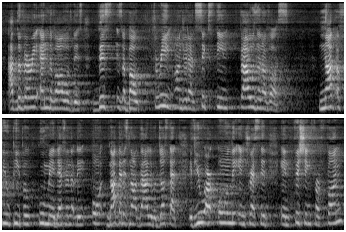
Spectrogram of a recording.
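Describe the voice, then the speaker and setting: A woman's high-pitched voice comes through over noticeable background noise. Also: fairly even intonation, moderate pace. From Belize. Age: 40s. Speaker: community member. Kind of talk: public meeting speech. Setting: public consultation meeting.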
